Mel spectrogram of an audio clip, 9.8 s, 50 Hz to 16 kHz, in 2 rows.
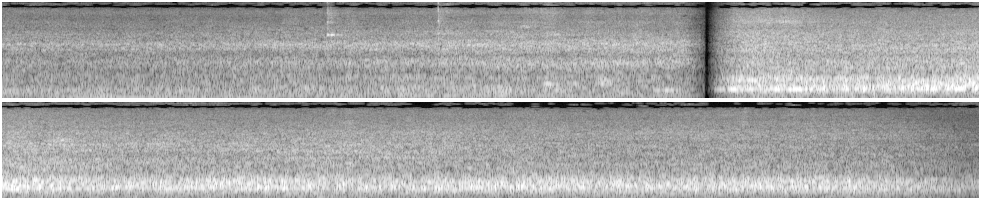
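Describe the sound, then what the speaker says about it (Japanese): The Shonan limited express train departs Osaki Station, Japan, rumbling steadily at close range, a low mechanical drone with a brief dropout partway through, then continuing broad and loud as it pulls away. "大崎駅に初めて停車した、特急湘南22号が発車します。"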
